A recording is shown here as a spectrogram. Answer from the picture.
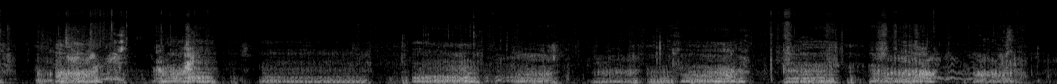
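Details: Chug dog Dagmar growls while playing with a pup: repeated deep, harsh rumbles of about a second each, with one longer, smoother drawn-out growl early on, indoors with no other noises.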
